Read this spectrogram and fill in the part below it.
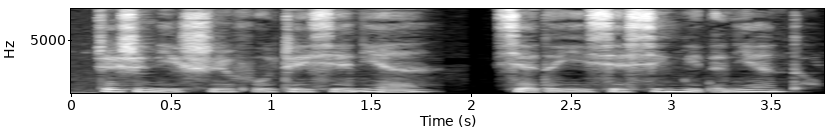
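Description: A woman's voice: fairly low pitch, steady tone, normal speed, dark tone, breathy edge, faint music behind. A woman playing a grave, kindly elder counselling someone younger in a costume audio drama. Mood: gentle, earnest.

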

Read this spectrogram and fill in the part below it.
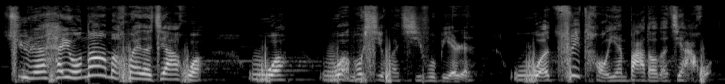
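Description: A woman's voice: mid-range voice, normal speed, a crowd in the background, lightly acted. A woman voicing a big male T. rex bully in a children's audio story, cackling when taunting and stammering when unsure. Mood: timid. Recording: reverberant room with music underneath.

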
